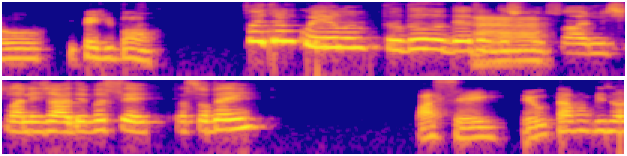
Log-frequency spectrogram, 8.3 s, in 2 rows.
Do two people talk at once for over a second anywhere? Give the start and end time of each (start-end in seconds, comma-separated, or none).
none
